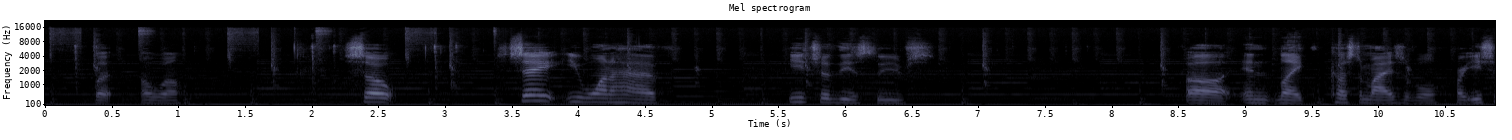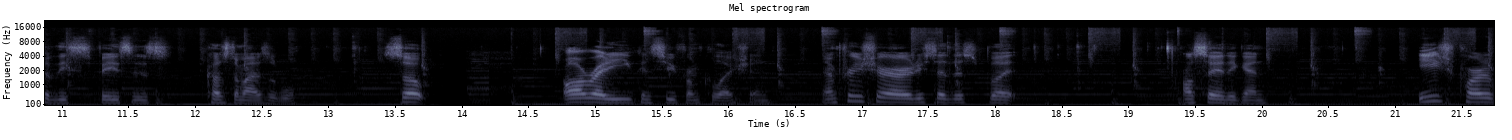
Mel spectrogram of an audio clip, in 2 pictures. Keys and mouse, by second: 0.2 Tab, 1.1-1.4 drag, 2.0 Tab, 2.1 click, 2.9 Tab, 3.3 click, 3.7 click, 4.2 drag, 5.1 click, 5.5 click, 6.5 click, 6.7 click, 7.2 click, 7.7 middle click, 10.0 middle drag, 11.9-12.7 middle drag, 13.2 shift+middle drag, 13.7 click, 16.3 middle drag, 17.7 shift+middle drag, 18.6 Tab, 19.2 click, 19.6 3.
